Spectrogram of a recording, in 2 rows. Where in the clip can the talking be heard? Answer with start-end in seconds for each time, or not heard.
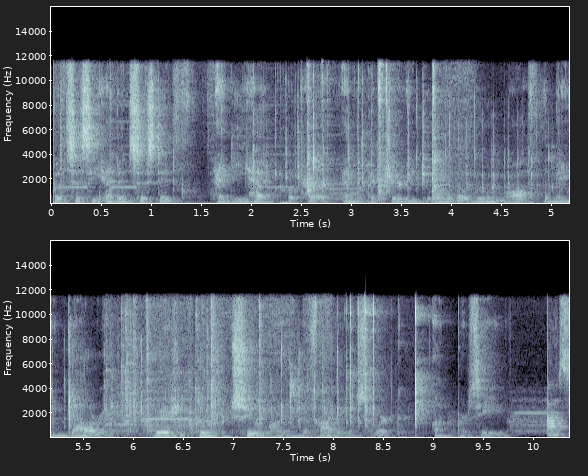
0.0-10.3.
